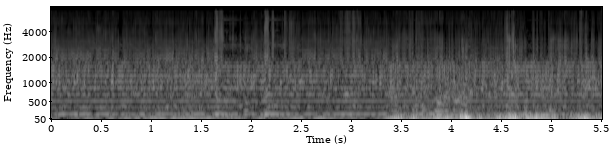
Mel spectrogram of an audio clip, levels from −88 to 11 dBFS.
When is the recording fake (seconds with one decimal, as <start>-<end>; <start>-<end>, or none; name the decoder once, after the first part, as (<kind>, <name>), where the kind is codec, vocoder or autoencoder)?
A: 0.0-5.5 (vocoder, BigVGAN v2)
